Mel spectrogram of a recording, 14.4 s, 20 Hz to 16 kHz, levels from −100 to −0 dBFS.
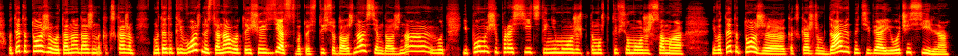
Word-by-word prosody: Вот - - -7
это 335 +2 +2
тоже, 335 -4 +3
вот 220 -2 0
она, 245 +3 +2
должна, 240 -1 -1
как 225 - -18
скажем, 245 -3 +1 0.3
вот 225 +3 +1
эта 250 -1 +2
тревожность, 245 - +1
она 255 +6 +6
вот 230 -3 0
еще 225 +3 0
и - - 0
с 215 - -9
детства. 225 - +3
То - - -7
есть: 165 0 -8
"Ты 240 - -5
всё 195 -3 -6
должна, 190 - +1
всем 220 - -4
должна, 235 - -1
и - - -7
вот, 215 0 -4 0.2
и 215 - -6
помощи 305 +3 -1
просить 265 0 -2
ты 245 - -6
не 245 +1 0
можешь, 245 -3 -1
потому 220 +1 -5
что 220 - -17
ты 230 - -8
всё 220 0 -6
можешь 210 -3 -1
сама." 190 -3 +1 0.4
И 200 - -6
вот 220 +3 -4
это 320 0 +1
тоже, 185 - +2
как 185 0 -12
скажем, 190 -2 -3
давит 300 - +6
на 235 - -2
тебя 205 -3 0
и 185 +1 -2
очень 220 +6 -1
сильно. 180 - -3
230 Hz, 210 wpm, -20 LUFS, 200-265 Hz, 0.4 s, она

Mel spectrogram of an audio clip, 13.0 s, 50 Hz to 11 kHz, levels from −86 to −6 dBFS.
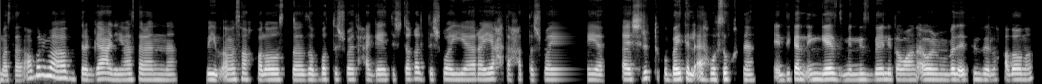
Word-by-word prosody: مثلًا 160 -1 -4
عقبال 305 +8 +1
ما 230 -6 +4
بترجع 190 -2 0
لي 175 -1 -1
مثلًا 175 -1 -2 0.4
بيبقى 180 -1 +2
مثلًا 185 +1 -1
خلاص 180 +1 +3
ضبّطت 175 +2 0
شوية 185 0 -2
حاجات، 175 -1 -2
اشتغلت 190 +2 -3
شوية، 180 -1 0
ريّحت 180 +1 0
حتى 175 0 -8
شوية، 175 0 -4 0.7
شربت 210 +4 -3
كوباية 185 +1 +4
القهوة 185 0 +2
سُخنة، 185 -2 -1 0.2
يعني - - -2
دي 185 - -5
كان 185 -1 +3
إنجاز 185 0 +4
بالنسبة 175 +1 -1
لي 185 0 +2
طبعًا 175 -1 0
أول 180 0 +4
ما 175 -1 -3
بدأِت 175 -1 +3
تنزل 180 -2 -2
الحضانة. 180 +1 0
180 Hz, 150 wpm, -22 LUFS, 175-185 Hz, 0.7 s, ما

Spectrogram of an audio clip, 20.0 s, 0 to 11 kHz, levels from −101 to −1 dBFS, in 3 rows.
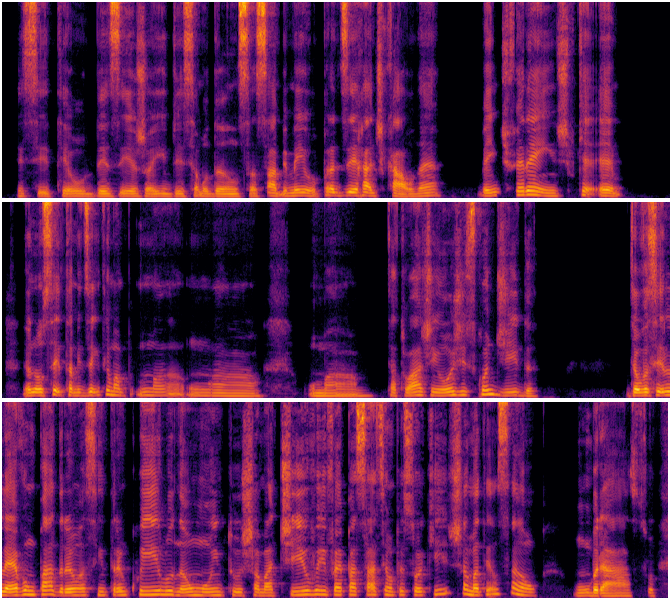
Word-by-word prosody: Esse 135 - 0
teu 135 -1 -5
desejo 135 +1 +2
aí 135 0 -5
dessa 130 0 -1
mudança 130 -1 +5
sabe, 155 -2 +6
meio 160 0 -3
para 180 - -2
dizer 175 +1 +3
radical 155 -6 -1
né, 155 +3 -5 0.4
bem 160 +3 -3
diferente 180 -9 -1
porque - - -6
é - - 0 0.7
eu 165 - 0
não 175 0 +3
sei, 175 - +10
está 185 - -3
me 170 - -6
dizendo 180 +2 +1
que 190 - -15
tem 230 - -2
uma 190 -2 -5 0.6
uma 150 -3 -9 0.5
uma 75 -1 -6 0.2
tatuagem 185 -1 -3
hoje 195 +4 -1
escondida. 180 - -2 0.9
Então 170 - +5
você 180 +2 +4
leva 195 +3 +4
uma 215 - -1
padrão 185 -6 +1
assim 190 0 -3
tranquilo, 215 +3 -2
não 185 -1 -1
muito 185 -1 -4
chamativo 185 +6 -2
e 225 - -1
vai 210 -1 0
passar 210 0 +3
a - - -1
ser - - 0
uma 200 - -3
pessoa 200 -1 -2
que 235 +7 -8
chama 250 -10 0
atenção, 240 -3 +2 0.3
um 160 +1 -6
braço, 80 - -1
180 Hz, 155 wpm, -24 LUFS, 150-200 Hz, 0.9 s, sei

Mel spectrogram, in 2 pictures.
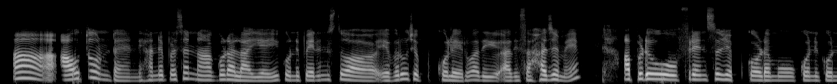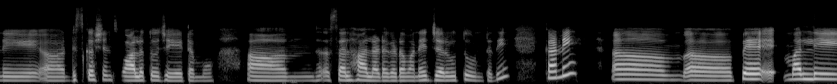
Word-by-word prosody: ఆ! - - +6 0.3
అ - - +4 0.2
అవుతూ 265 +8 +2
ఉంటాయండి. 175 -6 -9
100% 210 +1 -6
పర్సెంట్ 250 +3 -4
నా 205 - -1
గూడా 225 0 +1
అలా 185 - +1
అయ్యాయి. 170 +1 -4
కొన్ని 195 -2 -5
పేరెంట్స్‌తో 205 +3 -4
ఆహ్, 170 -2 -1
ఎవరు 205 +7 -2
చెప్పుకోలేరు. 195 -5 -4
అది, 185 -2 -4 0.2
అది 175 +1 -4
సహజమే. 215 +1 -1 0.5
అప్పుడు 250 +1 +3 0.4
ఫ్రెండ్స్‌తో 225 +1 -1
చెప్పుకోవడము, 190 -2 -3 0.2
కొన్ని 190 -1 -4
కొన్ని 185 -1 -3 0.4
ఆహ్, 175 0 -2
డిస్కషన్స్ 210 -1 -3
వాళ్ళతో 185 +2 +3
జేయటము, 175 -1 -4 0.4
ఆహ్, 185 -1 +3 0.3
హ్మ్. 180 +2 -9
సలహాలడగడం 180 -2 +1
అనేది 195 +2 -2
జరుగుతూ 190 +2 -1
ఉంటది. 250 - -7 0.5
కానీ 345 +9 +7 0.5
ఆహ్, 225 -2 +3 0.2
ఆహ్, 195 -1 +3
పె 255 - +9 0.4
మళ్ళీ 245 +1 +5
195 Hz, 135 wpm, -24 LUFS, 180-220 Hz, 0.5 s, పె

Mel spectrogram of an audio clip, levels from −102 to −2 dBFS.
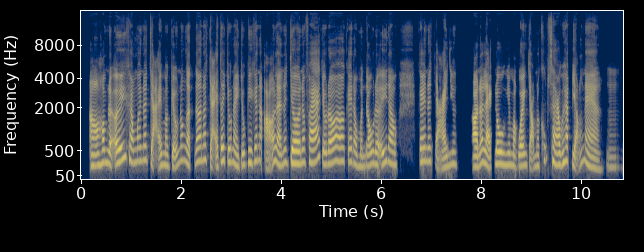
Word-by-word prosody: Ờ, 205 +1 +2
hông 260 +3 +1
để 225 - +3
ý, 300 +7 +3
xong 270 -6 -1
cái 285 - -3
nó 310 +1 -3
chạy 255 -7 -2
mà, 215 -1 -4
kiểu, 195 - -3
nó 300 - -6
nghịch 235 -8 0
á, 280 +3 +2
nó 315 +1 -3
chạy - - -1
tới 285 +1 +1
chỗ 275 -1 -1
này 225 -7 -2
chỗ 220 - -2
kia, 260 +2 -2
cái 290 +3 -3
nó 290 - -4
ở 275 - +1
lại 240 -6 +2
nó 265 - -4
chơi, 245 -2 +5
nó 265 +1 -2
phá 265 +5 +3
chỗ 235 - -2
đó 250 +4 +3
á, 285 0 +2
cái 275 - -2
đầu 235 -4 -2
mình 195 0 -7
đâu 205 +2 0
có 245 - -3
để 225 -3 -1
ý 235 +6 0
đâu. 240 -4 0 0.5
Cái 280 +1 0
nó 285 - -3
chạy 175 +2 -1
như 235 +2 -8 0.3
ờ, 190 0 +6
nó 255 +4 +1
lạc 225 - +4
luôn, 235 -1 +2
nhưng 220 -1 -4
mà 200 - -1
quan 210 +1 +2
trọng 205 - -2
là 205 - -5
khúc 305 +5 -11
sau 225 -7 +2
mới 245 +5 -1
hấp 290 - +1
dẫn 225 +6 -3
nè. 185 - -1
Ừm. 180 -1 -16
245 Hz, 325 wpm, -23 LUFS, 215-280 Hz, 0.5 s, ờ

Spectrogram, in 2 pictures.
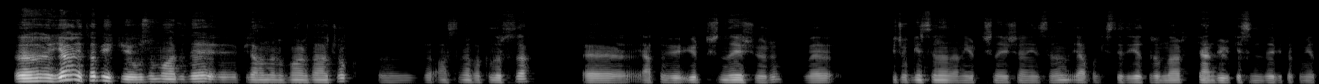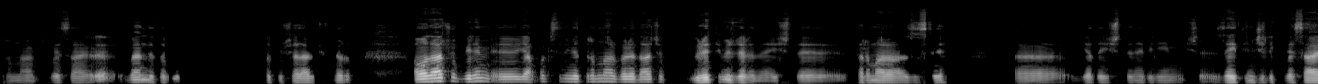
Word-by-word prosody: Iıı, 145 +2 +9
yani, 205 +2 +9
tabii 185 -3 +6
ki 120 -1 +2
uzun 120 +3 -1
vadede, 125 +1 +1
eee, 110 0 -8
planlarım 105 -1 -5
var 105 -1 -3
daha 105 -1 -3
çok, 145 +5 -7 0.2
ııı, 100 0 -17 0.2
aslına 105 0 -10
bakılırsa. 105 +5 -5 0.5
Eee, 100 - -2 0.5
ya, 100 0 -9
tabii 100 -3 -10 0.2
yurt 110 -1 -3
dışında 105 -1 -3
yaşıyorum 105 +2 -2 0.2
ve 100 +1 -7 0.6
birçok 105 0 -11
insanın, 105 -1 -3
hani, 95 0 -10
yurt 95 0 -10
dışında 95 -1 -11
yaşayan 95 0 -9
insanın, 100 +3 -9
yapmak 100 -3 -9
istediği 95 -1 -10
yatırımlar, 100 +2 -5
kendi 100 0 -3
ülkesinde 95 -1 -6
birtakım 90 0 -16
yatırımlardır 85 -1 -15
vs. 90 +1 -9 0.5
Ben 110 0 +1
de 100 - -3
tabii, - - -9 0.9
birtakım - - -12
şeyler 95 -1 -1
düşünüyorum 100 0 -8 0.6
ama 130 +3 +10
daha 150 +2 +12
çok 155 -4 -7
benim, 145 0 +3
eee, 120 - -2 0.2
yapmak 120 +3 -1
istediğim 135 -1 -5
yatırımlar, 135 0 -1
böyle, 125 -1 +4
daha 120 +1 +3
çok 120 -3 -12 0.2
üretim 110 +2 +6
üzerine, 85 -3 0
işte, 85 -1 -6 0.3
tarım 95 +1 -3
arazisi, 90 -2 0 0.8
eee, 85 - -8 0.6
ya 95 - -5
da, 95 - -6
işte, 90 0 -7
ne 95 -1 -11
bileyim 90 -1 -13
işte - - -15
zeytincilik 95 -2 0
vs. 95 +1 -2
100 Hz, 150 wpm, -27 LUFS, 95-120 Hz, 0.9 s, daha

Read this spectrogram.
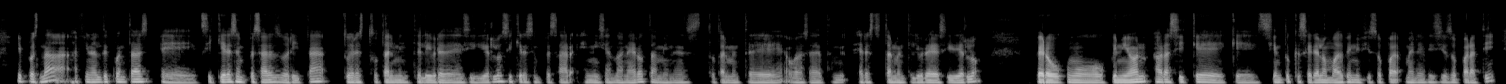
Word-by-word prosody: y, 145 - +1
pues, 120 -2 0
nada, 140 - +2
a 115 - -6
final 110 -2 +1
de 120 - +1
cuentas, 125 +1 +2
eh, 85 -3 -3
si - - -5
quieres 115 +2 +4
empezar 105 -2 +2
desde 105 -1 +1
ahorita, 125 +8 -1
tú - - -4
eres 105 0 +1
totalmente 100 -1 -1
libre 100 0 +3
de 95 - +1
decidirlo, 95 +5 -1
si 120 -2 -4
quieres 105 -2 -2
empezar 95 -1 -5
iniciando 95 -1 -3
enero, 95 +6 0
también 95 -6 -4
es 90 -1 -7
totalmente 90 -1 -3
eh, - - -6
o 95 -3 -3
sea, 90 -1 -4
tien 100 +2 -8
eres 100 -1 -2
totalmente 95 -1 -2
libre 95 0 +2
de - - +6
decidirlo, 100 +9 +1 0.5
pero, 95 -2 +7
como 95 -2 +3
opinión, 100 +7 +4
ahora 110 -2 +3
sí 110 -1 -1
que 100 -5 +2
que 90 -1 -4
siento 100 +3 -3
que - - -5
sería 100 0 +1
lo 100 - +4
más 95 +1 +3
beneficioso 100 -2 -2
pa 100 -2 -1
beneficioso 100 0 -3
para 95 -2 +1
ti, 140 +11 -3
100 Hz, 210 wpm, -25 LUFS, 95-110 Hz, 0.5 s, pero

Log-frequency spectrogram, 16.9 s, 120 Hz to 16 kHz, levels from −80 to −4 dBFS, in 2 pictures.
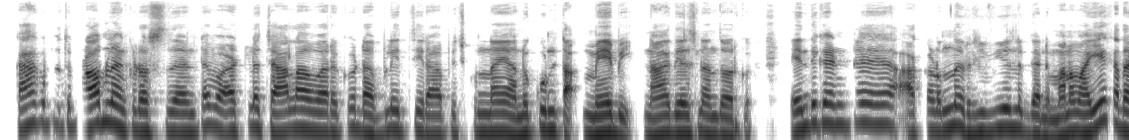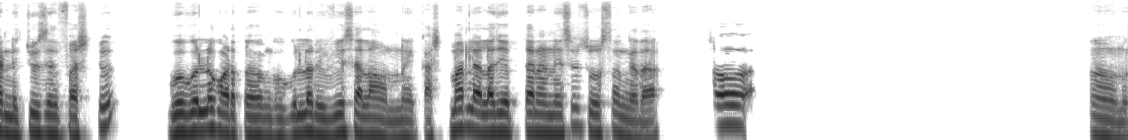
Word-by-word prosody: కాకపోతే 205 +1 0
ప్రాబ్లం 210 +4 +6
ఎక్కడొస్తదదంటే, 160 0 -1
వాటిలో 160 +3 +1
చాలా 160 +3 +5
వరకు 155 +1 0
డబ్బులిచ్చి 155 +3 -2
రాపిచ్చుకున్నాయి 150 +2 -1
అనుకుంటా, 155 +4 +1 0.2
మేబి, 145 -2 +5 0.2
నాకు 135 +2 +3
తెలిసినంత 140 -1 0
వరకు. 145 +3 -9 0.4
ఎందుకంటే, 215 +2 0 0.4
అక్కడున్న 165 +5 -1
రివ్యూలకు 170 +1 -2
గాని 125 -3 0
మనం 150 +3 +4
అయ్యే 215 +9 +3
కదండీ 150 -9 +3
చూసేది, 140 -2 -2
ఫస్టు 135 +7 -3 0.5
గూగుల్‌లో 160 +3 +3
కొడతాం, 140 -2 0
గూగుల్‌లో 140 +4 -1
రివ్యూసెలా 140 0 -1
ఉన్నాయి, 115 0 -5
కస్టమర్‌లెలా 150 +4 +1
చెప్తారనేసే 150 +2 -1
చూస్తాం 145 -1 -4
గదా! 115 0 -2 0.5
సో 195 - +3 2.8
అవును. 120 -3 -3
150 Hz, 115 wpm, -21 LUFS, 140-170 Hz, 2.8 s, ప్రాబ్లం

